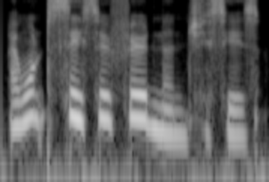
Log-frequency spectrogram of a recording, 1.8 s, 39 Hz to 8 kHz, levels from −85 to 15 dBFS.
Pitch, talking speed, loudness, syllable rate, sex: 205 Hz, 270 wpm, -16 LUFS, 6.0 syllables/s, female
